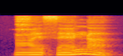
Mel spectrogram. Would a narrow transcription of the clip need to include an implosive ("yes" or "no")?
no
